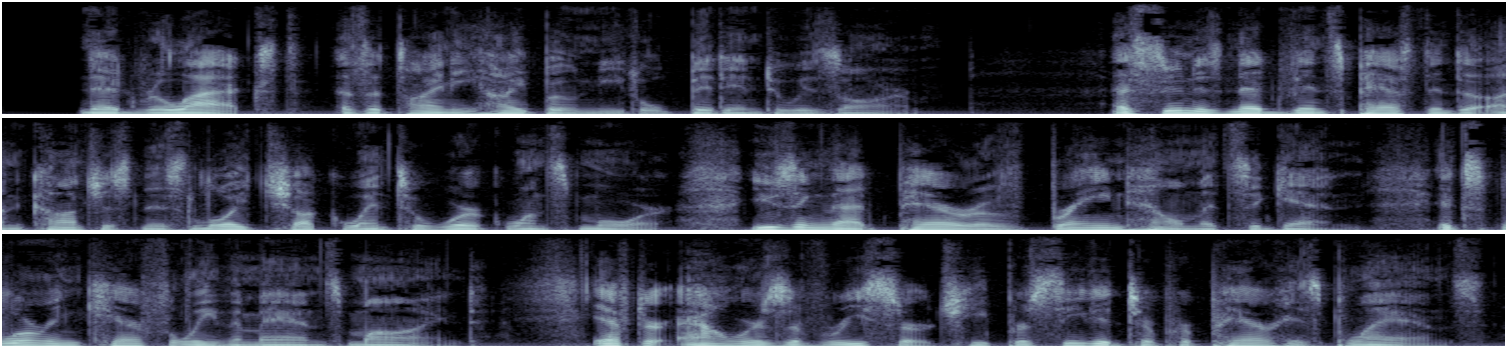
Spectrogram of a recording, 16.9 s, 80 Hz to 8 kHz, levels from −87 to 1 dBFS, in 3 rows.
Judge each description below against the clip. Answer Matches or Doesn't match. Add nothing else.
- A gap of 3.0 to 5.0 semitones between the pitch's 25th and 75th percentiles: Matches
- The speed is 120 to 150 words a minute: Doesn't match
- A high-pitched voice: Doesn't match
